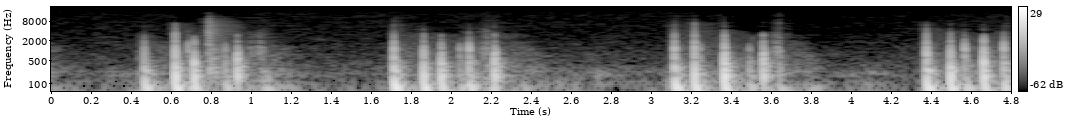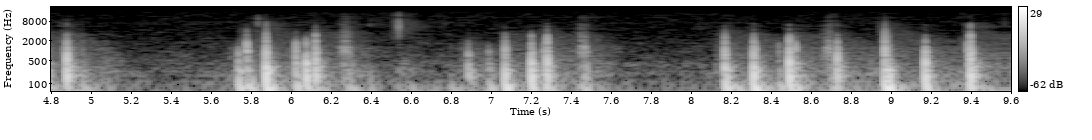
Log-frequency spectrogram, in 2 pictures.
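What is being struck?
Silicone microwave lid with knob.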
